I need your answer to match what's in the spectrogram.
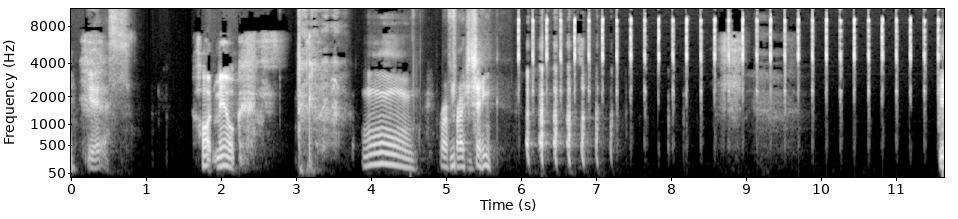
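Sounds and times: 
speech: 0.0 - 0.8, 1.7 - 3.2, 3.9 - 6.3
laughter: 3.1 - 3.8, 6.0 - 7.3
clock ticking: 6.0 - 11.6.

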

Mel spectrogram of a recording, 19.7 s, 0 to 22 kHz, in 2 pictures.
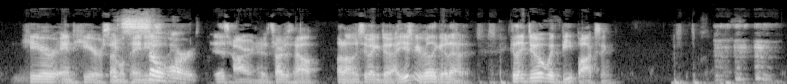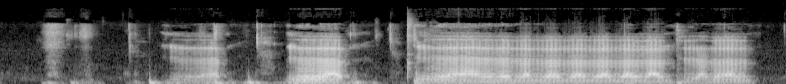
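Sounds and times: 
speech: 0.2 - 7.7
voice holding a loud buzzy low drone imitating a didgeridoo: 1.4 - 2.3, 12.0 - 12.7, 13.4 - 14.3, 15.0 - 19.2
voice making short guttural bursts: 1.4 - 2.3, 11.9 - 19.2.

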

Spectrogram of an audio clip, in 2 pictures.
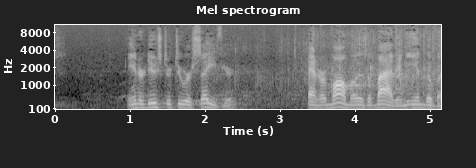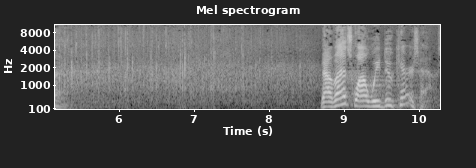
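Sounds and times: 
speech: 1.0 - 2.6, 3.4 - 5.4, 8.7 - 10.2
audience at a church service clapping: 1.6 - 9.6.

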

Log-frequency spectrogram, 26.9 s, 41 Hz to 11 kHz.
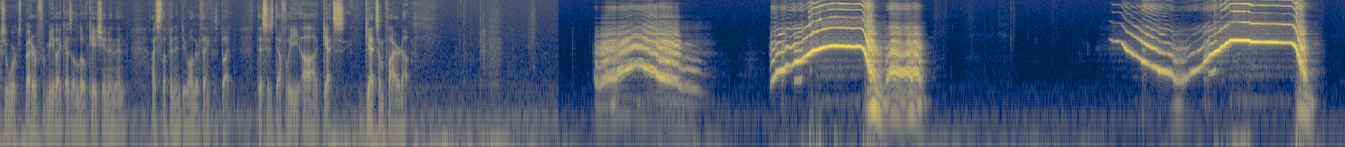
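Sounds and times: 
speech: 0.0 - 8.4, 17.4 - 18.0
elk bugle imitated with a game call: 11.9 - 14.2, 15.4 - 18.6, 22.2 - 26.4.

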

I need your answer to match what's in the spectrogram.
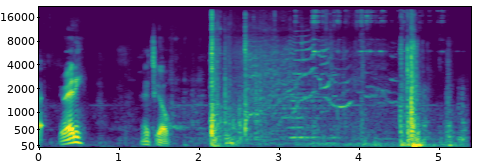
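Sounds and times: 
speech: 0.3 - 0.7, 1.3 - 1.8
faint squeaks and rustling: 0.3 - 5.3
door thudding shut: 2.2 - 5.3.

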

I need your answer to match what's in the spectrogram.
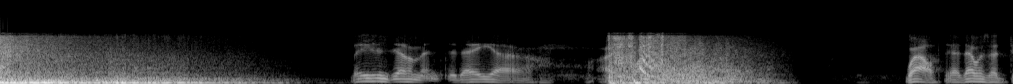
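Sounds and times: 
booming explosion with rumbling roar: 0.0 - 3.0, 6.1 - 7.9
speech: 4.0 - 7.4, 9.0 - 10.1.

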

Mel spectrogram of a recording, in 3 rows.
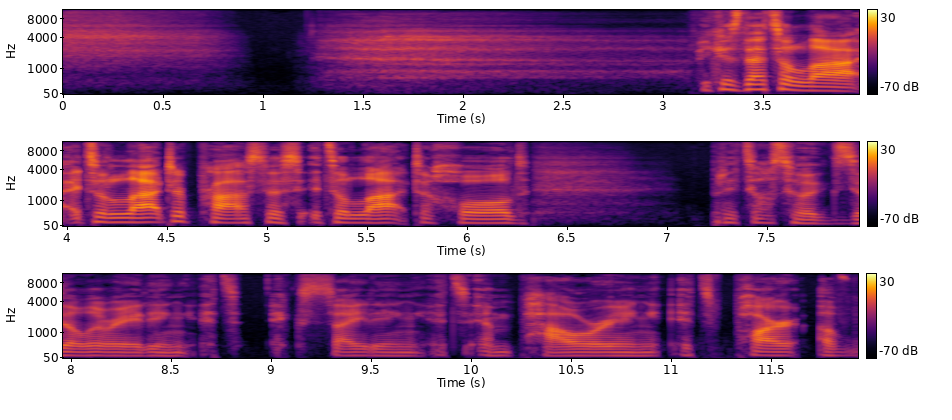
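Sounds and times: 
deep breath: 0.0 - 3.2, 6.3 - 7.1
speech: 3.2 - 11.9.

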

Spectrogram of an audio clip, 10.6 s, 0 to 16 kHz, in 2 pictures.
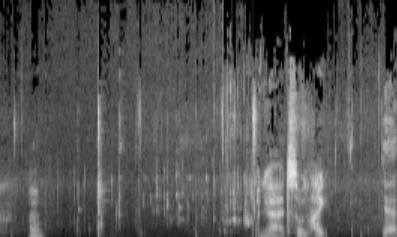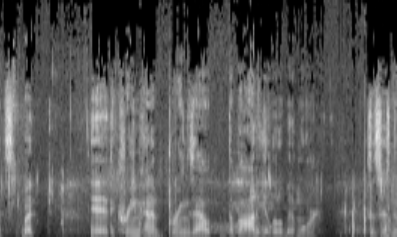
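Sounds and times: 
speech: 0.4 - 0.7, 3.5 - 4.5, 5.1 - 5.8, 6.5 - 9.6, 10.2 - 10.5
scattered drips and small liquid plinks: 0.7 - 6.6
hot water trickling and splashing: 1.5 - 5.8.

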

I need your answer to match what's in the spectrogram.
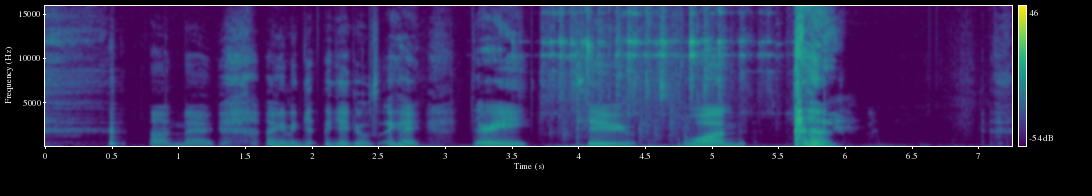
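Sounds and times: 
speech: 0.8 - 6.0
forced cough: 5.6 - 6.0.

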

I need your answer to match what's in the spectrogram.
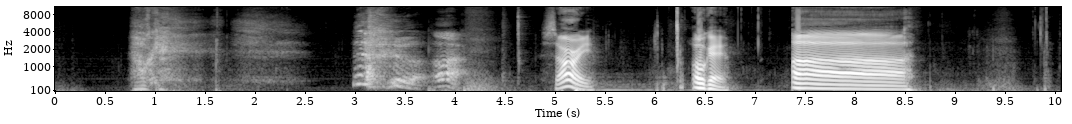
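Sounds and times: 
person sneezing: 3.0 - 4.2
speech: 5.0 - 5.5, 6.4 - 6.8, 7.4 - 8.6.

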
